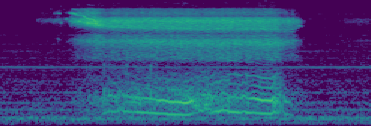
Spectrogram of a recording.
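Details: A female Cavalier King Charles Spaniel snores with her tongue hanging out, giving a long, raspy, wavering breath.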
